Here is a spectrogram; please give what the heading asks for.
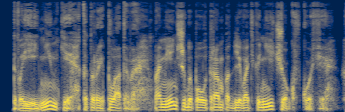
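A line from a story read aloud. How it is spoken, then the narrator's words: Smirking snort. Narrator (Russian): хмыкнул Иван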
